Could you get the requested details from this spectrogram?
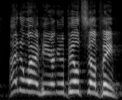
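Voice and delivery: eager Peter. Retold or imitated. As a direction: play Peter sure of his plan.

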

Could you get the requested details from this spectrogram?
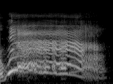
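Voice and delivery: high mock baby cry; imitated baby wail. Imitating his daughter crying after the crash. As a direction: wail like a toddler in pain.

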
